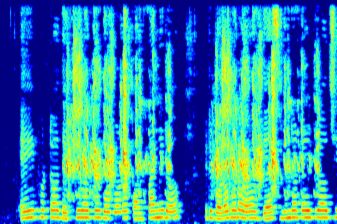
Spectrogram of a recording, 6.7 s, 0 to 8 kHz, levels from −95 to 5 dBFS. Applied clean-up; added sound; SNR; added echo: classical method Wiener filter.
